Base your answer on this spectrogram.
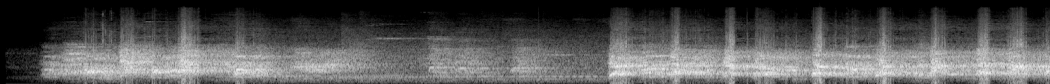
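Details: Several dogs at The Barking Lot, recorded 21 September 2019, bark sharply and repeatedly over a dense, noisy din of overlapping voices and yips; a louder burst of rapid barks starts midway, with human speech in the background.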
